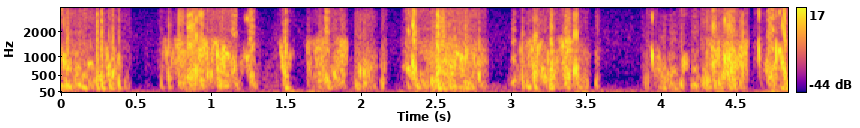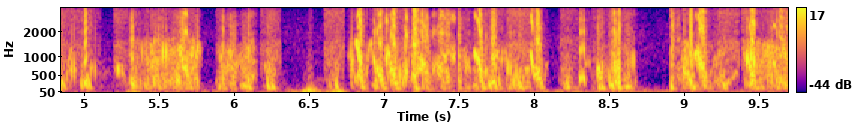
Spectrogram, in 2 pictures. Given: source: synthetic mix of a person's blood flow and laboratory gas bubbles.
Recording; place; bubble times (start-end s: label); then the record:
Doppler ultrasound of blood flow; subclavian vein
0.00-0.46 s: bubbles
0.64-1.32 s: bubbles
1.44-1.55 s: bubbles
1.62-1.91 s: bubbles
1.94-2.17 s: bubbles
2.27-2.85 s: bubbles
3.00-3.60 s: bubbles
3.86-4.58 s: bubbles
4.61-5.11 s: bubbles
5.18-5.79 s: bubbles
5.87-6.30 s: bubbles
6.59-8.09 s: bubbles
8.16-8.69 s: bubbles
8.90-9.70 s: bubbles
From the record:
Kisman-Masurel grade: 343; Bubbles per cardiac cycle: rolling drumbeat, 9 or more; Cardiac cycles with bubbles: 100%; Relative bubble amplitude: loud (0.450 to 0.775); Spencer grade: 3 (all of the cardiac periods contain showers or single bubble signals, but not dominating or overriding the cardiac motion signals); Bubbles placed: anywhere in the cardiac cycle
